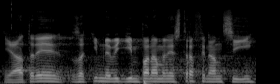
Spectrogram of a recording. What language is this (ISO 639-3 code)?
ces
